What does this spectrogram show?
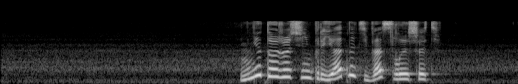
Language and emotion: Russian, positive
